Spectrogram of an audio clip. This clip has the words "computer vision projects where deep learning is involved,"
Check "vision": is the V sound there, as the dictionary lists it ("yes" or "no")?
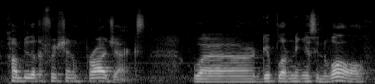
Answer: no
